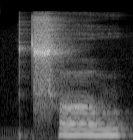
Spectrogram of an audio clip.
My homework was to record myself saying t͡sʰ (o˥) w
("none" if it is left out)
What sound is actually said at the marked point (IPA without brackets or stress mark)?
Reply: o˥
